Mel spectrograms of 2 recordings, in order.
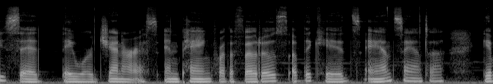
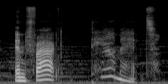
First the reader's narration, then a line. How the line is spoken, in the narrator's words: Elizabeth exclaimed in frustration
